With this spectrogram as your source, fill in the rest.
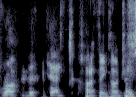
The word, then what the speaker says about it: roc: a French accent yeah it's basically just rock I think I'd just say rock rather than potentially being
